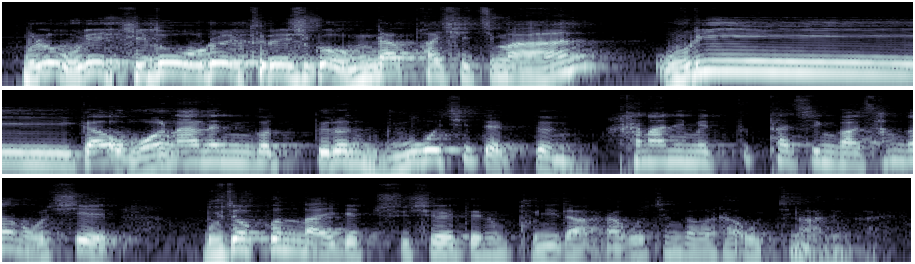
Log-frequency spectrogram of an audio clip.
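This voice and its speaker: Male pastor, fairly high voice, rapid emphatic sermon delivery, peppered with rhetorical questions. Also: expressive, dark tone.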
